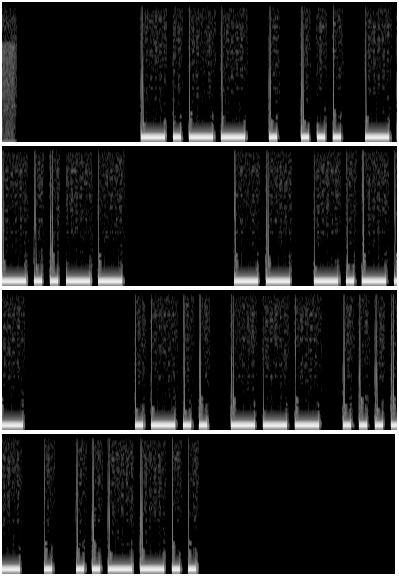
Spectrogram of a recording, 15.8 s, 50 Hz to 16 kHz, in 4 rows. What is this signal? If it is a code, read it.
Morse code, heard as a keyed tone, about 14 wpm, 700 Hz. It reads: YES, MY LOVE?
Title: 2x Word-Spacing - Sentences from Top 500 Words - 15wpm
